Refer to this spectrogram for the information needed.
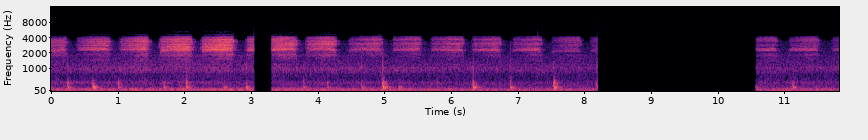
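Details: Owl on a live nest camera at 9:38 PM on May 9, 2016, receiving a mouse. Harsh, hissing bursts repeat roughly every half second, with soft low thumps underneath and a short silent gap near the end.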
